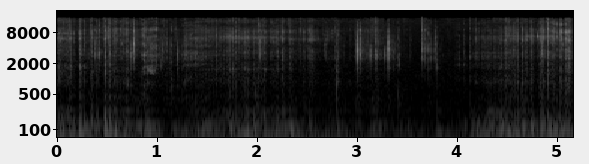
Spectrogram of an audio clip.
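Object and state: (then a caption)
Dry bar soap being shaved. A box-cutter blade shaves thin strands from an oval, solid yellow bar of dry soap, making a dry, crisp scraping and crackling with sharp little ticks over a steady low rumble. A few brighter snaps stand out near the middle as the strands break away.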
